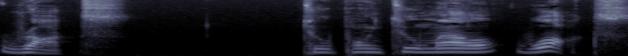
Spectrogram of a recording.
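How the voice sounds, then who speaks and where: The voice comes in a Puerto Rican accent, with a dry, close sound and no echo. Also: man. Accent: Puerto Rican Spanish accent, rolled R's. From Puerto Rico. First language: Spanish. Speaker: Special Forces veteran, anti-trafficking founder. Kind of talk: casual interview.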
